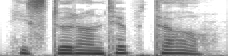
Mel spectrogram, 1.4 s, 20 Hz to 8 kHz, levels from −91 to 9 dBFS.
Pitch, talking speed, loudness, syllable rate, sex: 160 Hz, 170 wpm, -19 LUFS, 4.0 syllables/s, female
